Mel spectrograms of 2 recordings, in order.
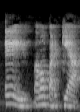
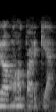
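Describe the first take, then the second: First: Calling out to friends. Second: Softer, low-key take; quiet repeat. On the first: Retold or imitated. Inviting friends to meet up, calling out casually. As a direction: toss it out like hailing your friends. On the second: Shown as a demonstration. Repeating the slang for viewers, softly. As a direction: say it quietly, almost to yourself. The same phrase, said again.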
